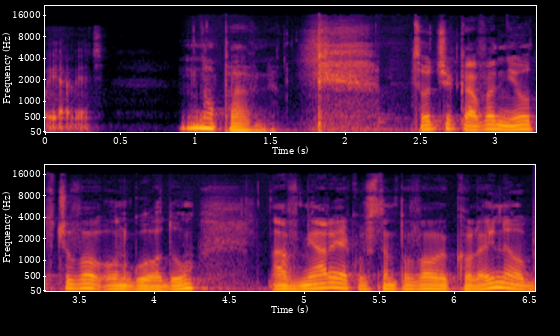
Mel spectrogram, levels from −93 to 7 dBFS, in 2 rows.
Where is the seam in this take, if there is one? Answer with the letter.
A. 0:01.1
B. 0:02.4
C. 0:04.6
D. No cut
B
